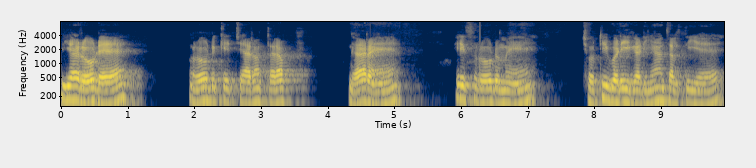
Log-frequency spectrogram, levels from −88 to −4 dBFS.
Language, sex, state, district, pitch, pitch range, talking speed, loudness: Hindi, male, Jharkhand, Jamtara, 145 Hz, 140-160 Hz, 100 wpm, -17 LUFS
